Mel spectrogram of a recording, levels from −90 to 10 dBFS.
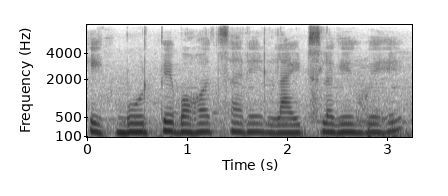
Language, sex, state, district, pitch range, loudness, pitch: Hindi, female, Gujarat, Valsad, 165-175 Hz, -14 LUFS, 170 Hz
